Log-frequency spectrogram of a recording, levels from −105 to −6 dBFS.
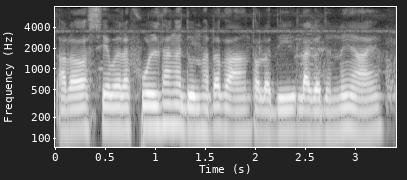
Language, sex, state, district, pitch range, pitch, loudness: Chakma, male, Tripura, Dhalai, 125-140 Hz, 135 Hz, -15 LUFS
